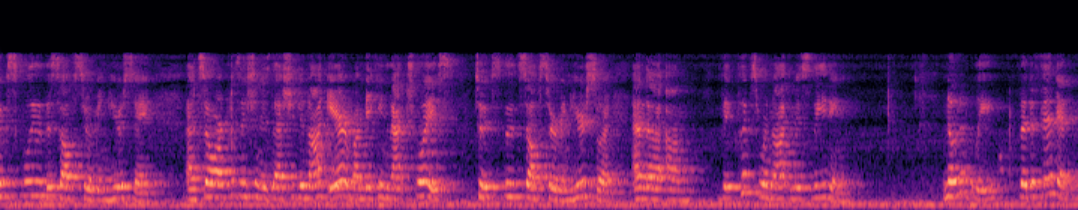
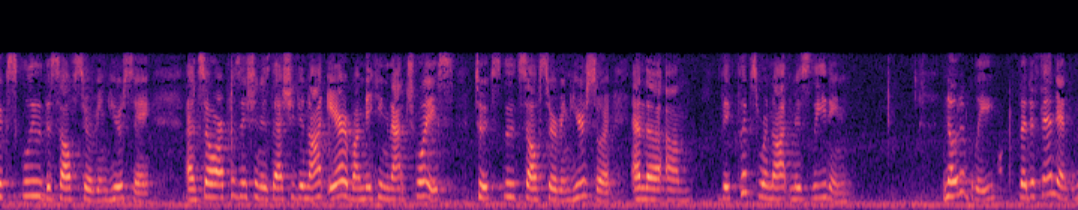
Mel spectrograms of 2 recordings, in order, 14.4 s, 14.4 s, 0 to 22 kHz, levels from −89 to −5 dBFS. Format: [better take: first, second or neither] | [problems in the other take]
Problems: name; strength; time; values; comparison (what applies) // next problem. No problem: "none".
second | room echo; dies away in 0.8 s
